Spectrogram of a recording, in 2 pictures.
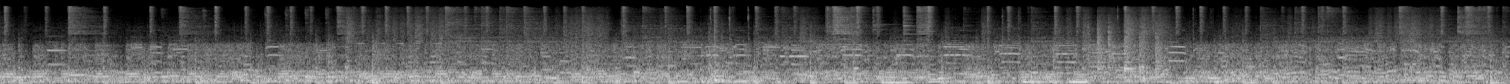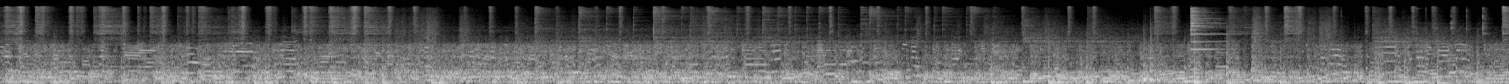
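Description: Live instrumental trio music: a Teuffel Tesla electric guitar played over a drum kit and double bass, in a steady, continuous groove.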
